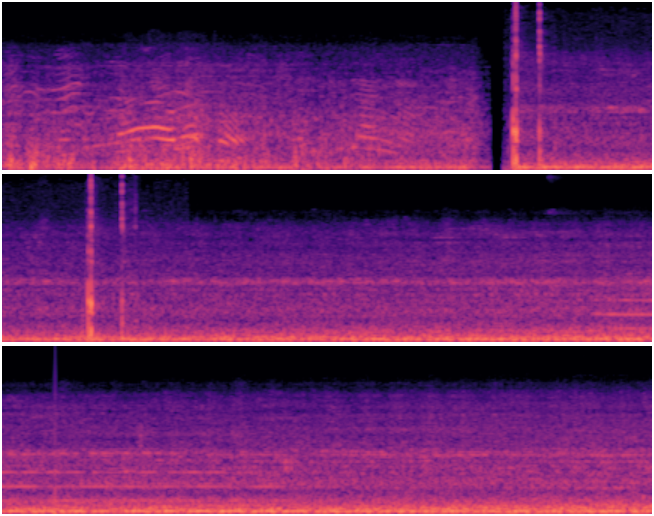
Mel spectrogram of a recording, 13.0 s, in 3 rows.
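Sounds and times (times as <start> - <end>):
faint steady tones: 3.4 - 5.6
sharp clicks: 3.4 - 5.6.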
